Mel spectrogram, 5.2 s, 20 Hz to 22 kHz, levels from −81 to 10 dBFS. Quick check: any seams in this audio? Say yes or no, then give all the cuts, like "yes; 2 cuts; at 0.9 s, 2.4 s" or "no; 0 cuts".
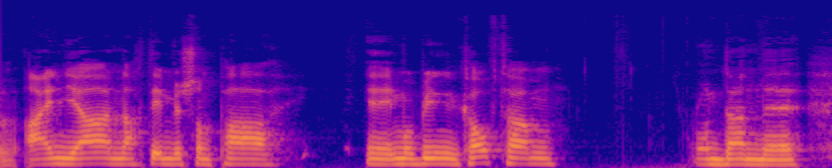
no; 0 cuts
